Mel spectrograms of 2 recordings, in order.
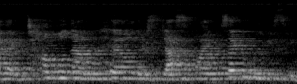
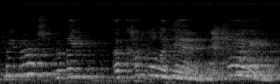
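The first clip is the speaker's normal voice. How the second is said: giddy cheer; 8 semitones higher than usual. Retold or imitated. Couple celebrates getting back together.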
